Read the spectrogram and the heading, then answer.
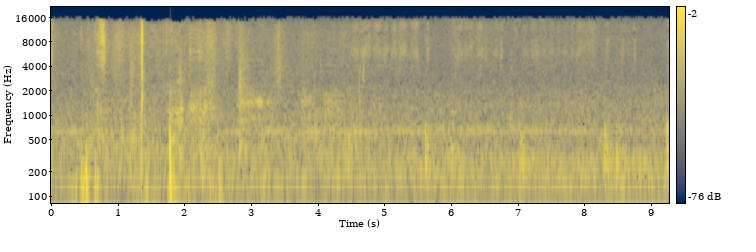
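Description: Marker strokes on a board as a function is written out: many light scratches and taps in an uneven rhythm, quiet and alone, fading into softer strokes toward the end.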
